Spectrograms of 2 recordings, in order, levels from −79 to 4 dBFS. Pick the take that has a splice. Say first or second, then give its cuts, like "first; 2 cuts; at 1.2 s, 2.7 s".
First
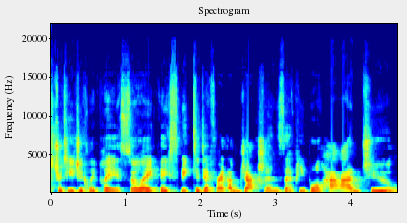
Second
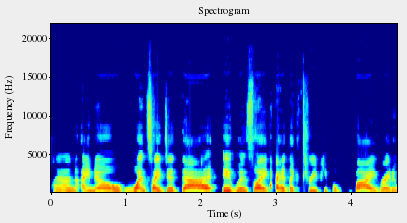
second; 1 cut; at 1.0 s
